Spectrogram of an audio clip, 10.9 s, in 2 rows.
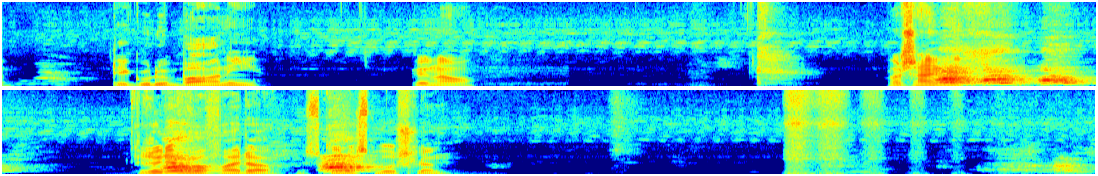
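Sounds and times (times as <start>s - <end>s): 
speech: 0.6s - 1.4s, 2.0s - 2.4s, 3.8s - 5.0s, 6.1s - 7.8s
dog barking: 4.7s - 5.6s, 6.3s - 7.4s, 10.6s - 10.9s.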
